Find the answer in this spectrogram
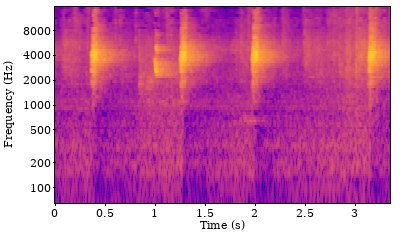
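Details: Long-tailed shrike, known locally as cendet or pentet, used to provoke a rival: four short, harsh, bright notes spaced well apart, roughly one every three quarters of a second.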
